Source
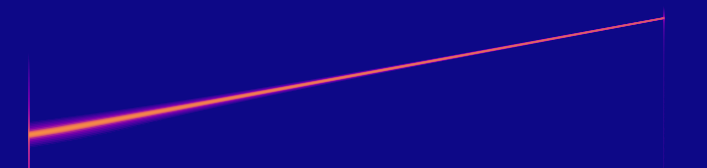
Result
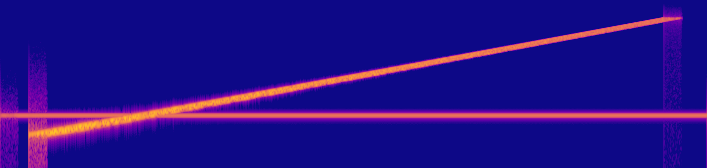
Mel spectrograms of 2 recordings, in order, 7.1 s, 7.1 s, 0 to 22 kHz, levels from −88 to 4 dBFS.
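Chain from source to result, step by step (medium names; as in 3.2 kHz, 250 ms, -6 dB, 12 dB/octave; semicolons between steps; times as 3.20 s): whistle 1.3 kHz -39 dBFS; gated-style reverb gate 190 ms flat, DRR -5 dB; trim +5 dB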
